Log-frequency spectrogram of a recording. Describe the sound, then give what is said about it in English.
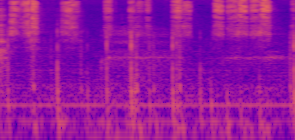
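Pen writing on a whiteboard, a series of many short squeaky scraping strokes in an uneven rhythm, fairly quiet over a faint low hum. “I'm going to get my pen out. I got a whiteboard here, as always. And I'm going to write social media.”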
